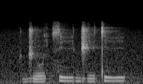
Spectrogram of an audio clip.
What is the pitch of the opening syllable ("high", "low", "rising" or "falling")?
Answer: low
